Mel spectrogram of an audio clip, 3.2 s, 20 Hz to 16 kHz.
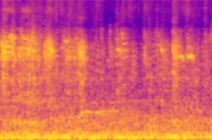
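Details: Finch colony with young birds eating, over 120 pairs, cold weather: quick repeated chirps, several per second, from many birds at once, plus low background rumble.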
